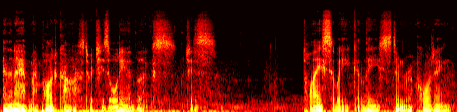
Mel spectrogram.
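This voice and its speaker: A man with a hoarse, raspy, strained voice, giving relaxed, rambling game commentary meant for sleep and muttering to himself as he plays. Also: low voice, normal speed, faint music behind. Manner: chatty, muttering to himself while playing. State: voice going hoarse. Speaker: gaming video creator and podcaster.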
